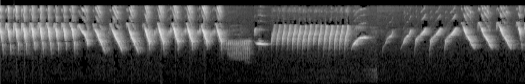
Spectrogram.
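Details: Pet canary singing a long master song meant for training young birds: fast repeated downward-sweeping trills, a buzzy rattling roll, brief whistled notes, then more descending swept phrases.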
